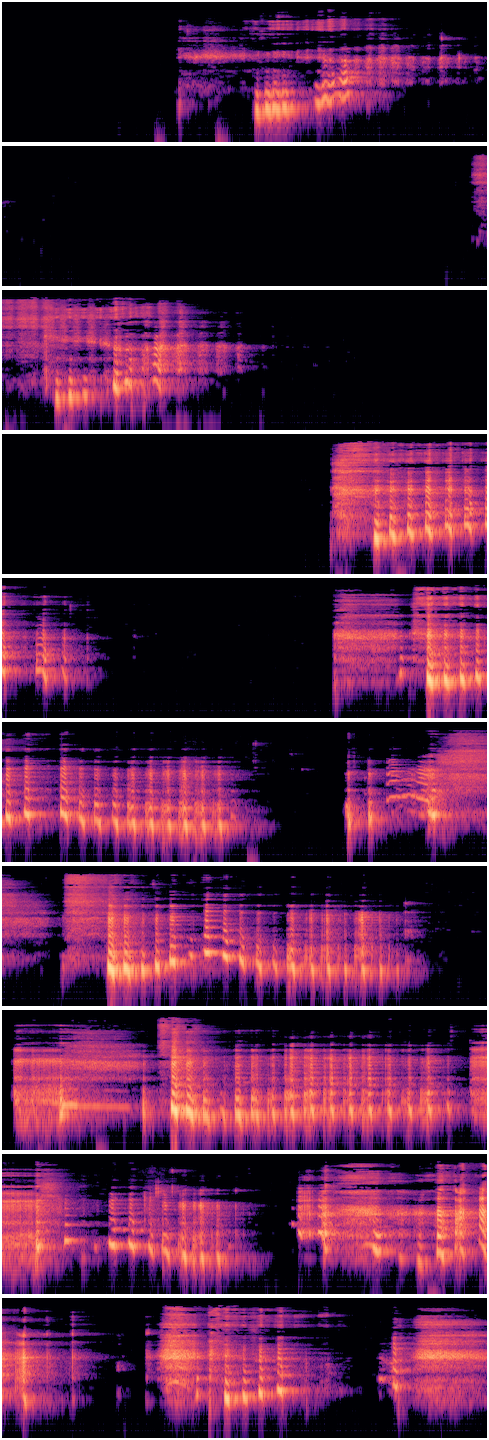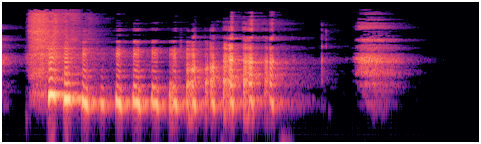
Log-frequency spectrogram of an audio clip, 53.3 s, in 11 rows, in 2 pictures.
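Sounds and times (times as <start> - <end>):
evil laugh: 2.5 - 4.7, 9.6 - 12.2, 17.9 - 20.1, 23.4 - 26.7, 27.7 - 28.6, 30.1 - 33.2, 34.5 - 41.2, 41.8 - 44.4, 45.3 - 46.7, 48.8 - 51.4.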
